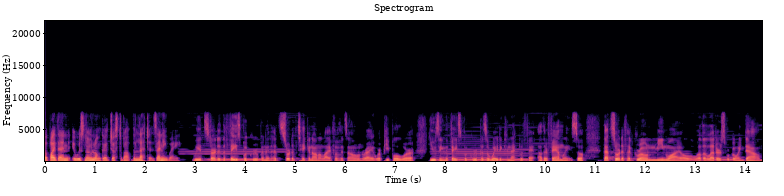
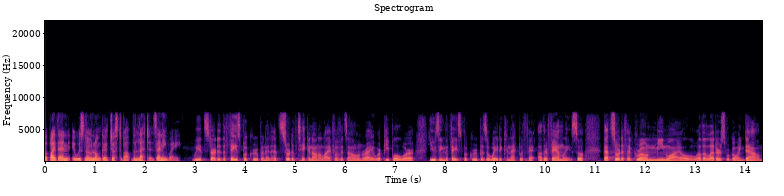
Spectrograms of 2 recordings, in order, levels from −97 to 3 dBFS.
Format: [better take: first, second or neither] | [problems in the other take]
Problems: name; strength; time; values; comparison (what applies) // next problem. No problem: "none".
second | noise reduction (classical method Wiener filter)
